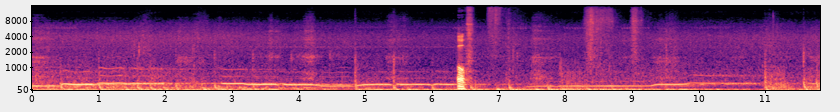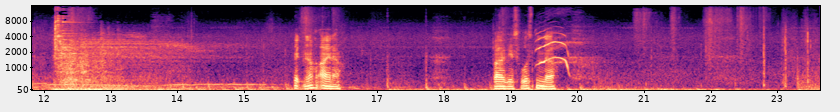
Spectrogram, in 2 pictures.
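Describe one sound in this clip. Footsteps walk softly on pavement.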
